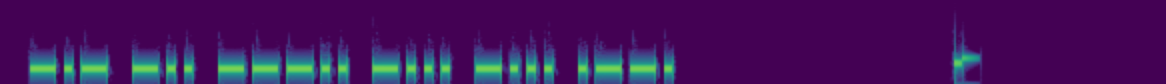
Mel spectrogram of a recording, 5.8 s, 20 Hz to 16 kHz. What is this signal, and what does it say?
Morse code, heard as a keyed tone, about 28 wpm, 700 Hz. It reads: KD8BBP
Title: USA Callsign DE Callsign 28wpm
